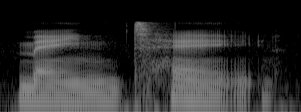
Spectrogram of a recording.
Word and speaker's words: maintain: A, except that the second syllable is a bit longer because it carries the main stress. So maintain, maintain.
